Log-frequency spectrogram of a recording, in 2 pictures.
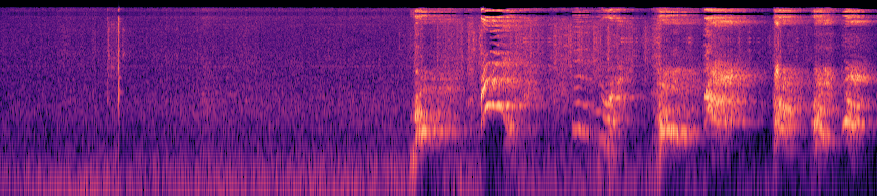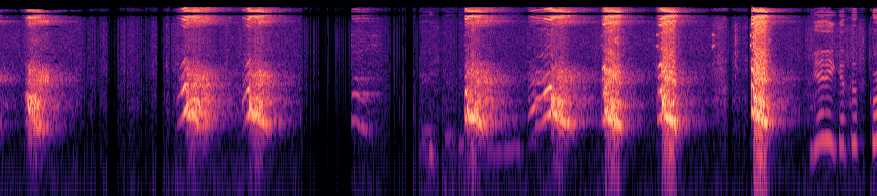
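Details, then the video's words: Two pet dogs chasing a squirrel: after four quiet seconds, a rapid run of sharp, excited barks and yips comes in irregular bursts, with a person urging the dogs on. "Yeti and Virgil after a Squirrel"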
